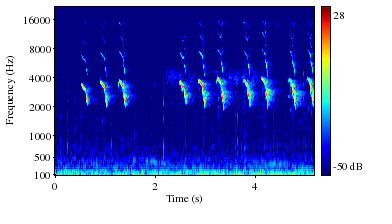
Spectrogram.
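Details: Domestic chicks chirping with sharp, high, falling peeps in short irregular runs. Three peeps come first, then a pause, then a quicker series of about eight more over a soft low hum.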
